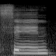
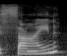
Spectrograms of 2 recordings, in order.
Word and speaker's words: sine: we spell these things a lot of people like to call that sin cos cos whatever i traditionally will pronounce it correctly sine this one is cosine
